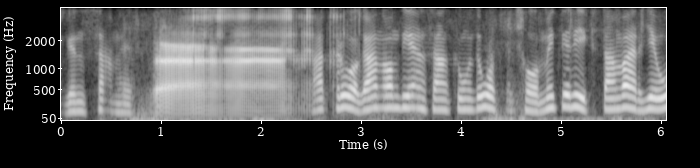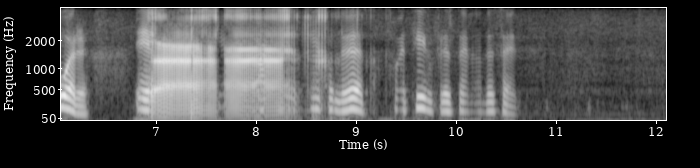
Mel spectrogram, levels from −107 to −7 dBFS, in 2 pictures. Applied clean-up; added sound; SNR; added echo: neural separator model SepFormer WHAM!.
